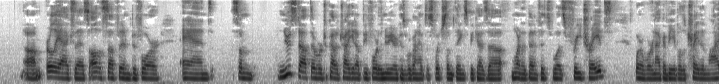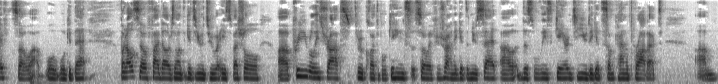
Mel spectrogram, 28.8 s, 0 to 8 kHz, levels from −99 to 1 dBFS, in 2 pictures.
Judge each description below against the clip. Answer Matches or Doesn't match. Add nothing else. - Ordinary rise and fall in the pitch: Doesn't match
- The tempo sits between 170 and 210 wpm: Matches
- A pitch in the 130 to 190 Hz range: Matches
